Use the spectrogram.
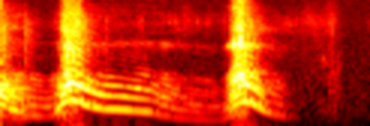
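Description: A man vocally imitates a dog, two drawn-out bark-like yelps, close and loud, with a short pause between them.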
